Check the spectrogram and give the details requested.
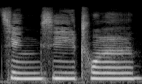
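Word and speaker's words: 清溪川: 같아요네 서비스죠네 칭시 une네 칭시 추 칭시 추 추가 약간 투랑 섞인 거 같아요네 약간 혀를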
